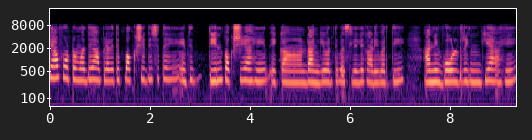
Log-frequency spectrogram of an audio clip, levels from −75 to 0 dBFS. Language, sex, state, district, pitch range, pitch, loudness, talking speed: Marathi, female, Maharashtra, Solapur, 265-300 Hz, 280 Hz, -18 LUFS, 130 wpm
